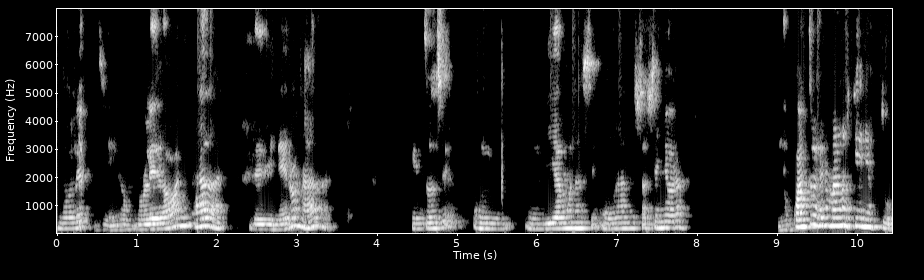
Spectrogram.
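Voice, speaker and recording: A woman with a dark, mellow, somewhat breathy voice at a medium pitch speaks at a fairly slow pace with lively intonation, big swings in loudness, and long, frequent pauses. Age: 80s+. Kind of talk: storytelling memories.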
